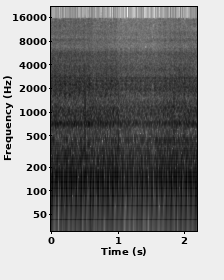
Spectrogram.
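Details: 2014 Silverado idling with AC running while being recharged with refrigerant after discharge hose replacement: low, even idle pulse with a faint compressor hum, no irregularity; healthy.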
